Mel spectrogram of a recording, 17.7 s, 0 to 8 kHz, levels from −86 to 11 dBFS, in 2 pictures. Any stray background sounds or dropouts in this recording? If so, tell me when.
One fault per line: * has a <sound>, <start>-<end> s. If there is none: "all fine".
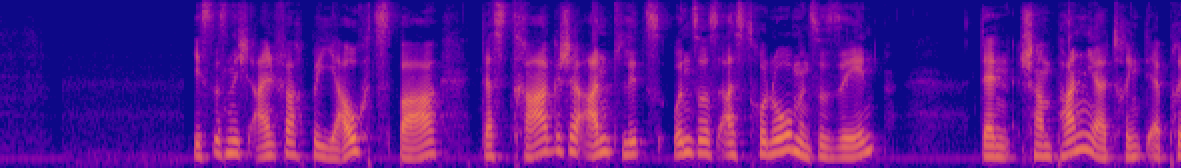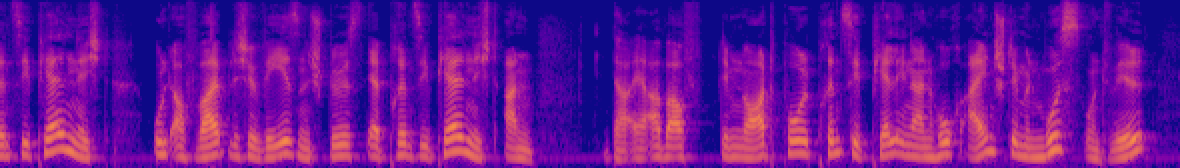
all fine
